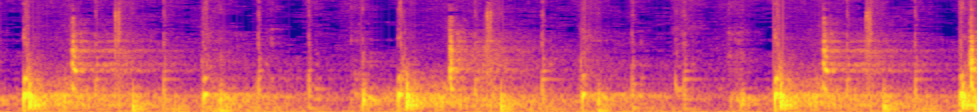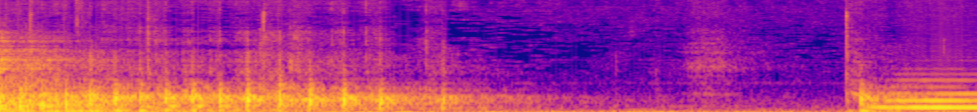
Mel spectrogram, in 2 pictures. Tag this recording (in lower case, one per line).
walk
